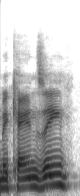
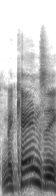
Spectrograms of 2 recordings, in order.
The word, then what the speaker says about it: Mackenzie: K or sea Kenneth when early Scotch writers attempted to then print ma Kik and preserve its pronunciation they used a y in the middle because that letter best represented the Y sound that you get in GAC but over time some printers started using a zed instead of the Y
